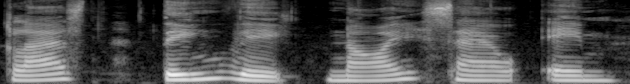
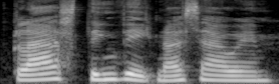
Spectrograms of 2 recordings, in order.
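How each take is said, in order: First: Slow, word by word; slow repeat-after-me pace. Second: Words run together at everyday speed; natural pace. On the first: Teacher has learners repeat the question, slowly. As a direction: leave small gaps between the words. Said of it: "You can repeat after me". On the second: Teacher demonstrates the question for learners, at natural pace. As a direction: ask it fluently, without gaps. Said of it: "now the natural, uh, pace". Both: Shown as a demonstration.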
